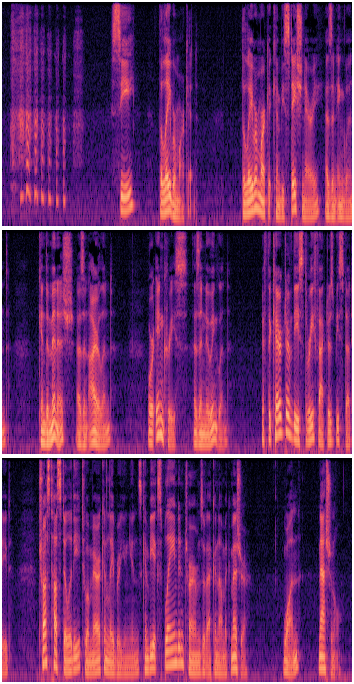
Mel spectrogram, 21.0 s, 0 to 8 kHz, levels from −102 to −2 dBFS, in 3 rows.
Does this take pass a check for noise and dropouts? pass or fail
fail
